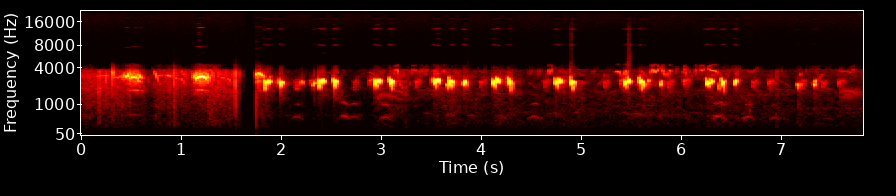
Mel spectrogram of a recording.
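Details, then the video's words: Female quail calling, a sound used for hunting: rapid paired and tripled high chirping notes repeated roughly twice a second after a few longer slurred calls at the start, with a couple of sharp clicks. "Madi ki new awaz | female quail sounds | مادی بٹیر کی زبردست آواز شکار کے لیے"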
